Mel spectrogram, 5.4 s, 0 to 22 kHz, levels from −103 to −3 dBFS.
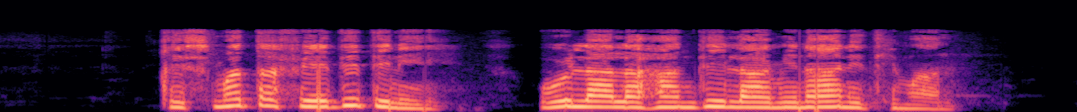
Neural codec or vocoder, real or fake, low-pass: vocoder, 44.1 kHz, 128 mel bands every 256 samples, BigVGAN v2; fake; 7.2 kHz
